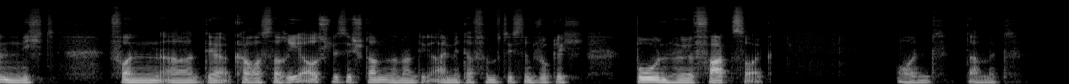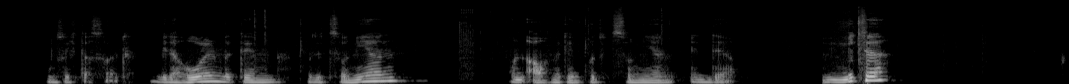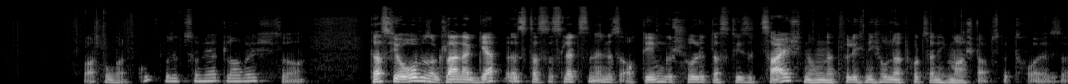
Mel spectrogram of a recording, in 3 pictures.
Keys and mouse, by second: 7.6 g, 13.1 click, 16.6-17.2 middle drag, 19.2 g, 20.3 Left, 20.7 Right, 20.9 Right, 22.2 Return, 27.3-27.9 middle drag, 29.4-29.9 middle drag, 30.6-30.9 middle drag.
